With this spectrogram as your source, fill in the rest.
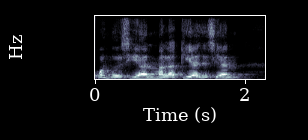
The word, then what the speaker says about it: Malaquías: Había hermanos que cuando decían Abdías decían Adidas, o cuando decían Deuteronomio decían otras Deuteronomio, o cuando decían Malaquías decían Mequías, y bueno, un montón de cosas.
